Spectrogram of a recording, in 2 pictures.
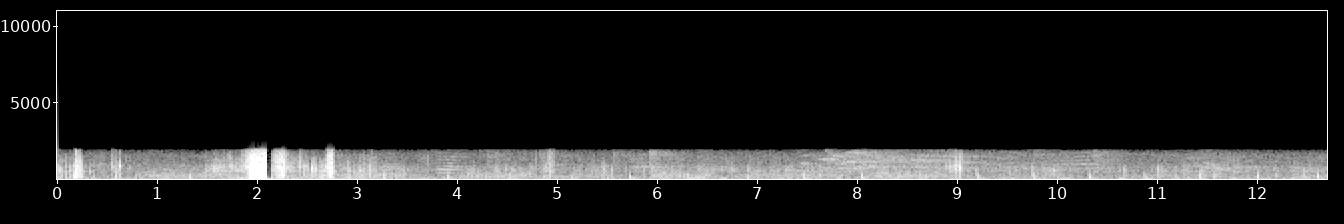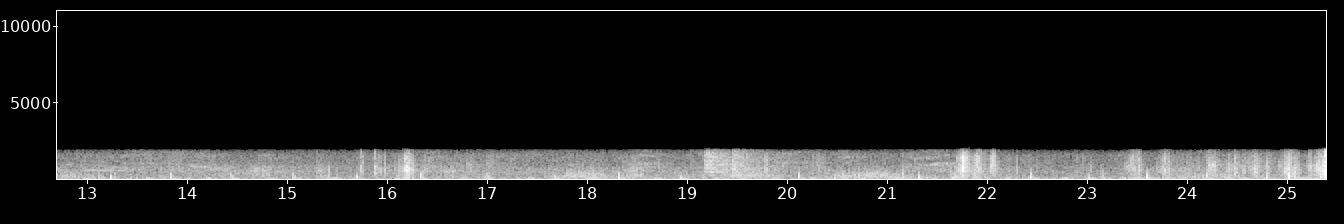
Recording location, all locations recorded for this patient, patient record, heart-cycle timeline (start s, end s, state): aortic valve (AV)
aortic valve (AV)+pulmonary valve (PV)+tricuspid valve (TV)+mitral valve (MV)
#Age: Child
#Sex: Female
#Height: 129.0 cm
#Weight: 27.7 kg
#Pregnancy status: False
#Murmur: Absent
#Murmur locations: nan
#Most audible location: nan
#Systolic murmur timing: nan
#Systolic murmur shape: nan
#Systolic murmur grading: nan
#Systolic murmur pitch: nan
#Systolic murmur quality: nan
#Diastolic murmur timing: nan
#Diastolic murmur shape: nan
#Diastolic murmur grading: nan
#Diastolic murmur pitch: nan
#Diastolic murmur quality: nan
#Outcome: Abnormal
#Campaign: 2014 screening campaign
0.00	3.24	unannotated
3.24	3.38	S1
3.38	3.60	systole
3.60	3.68	S2
3.68	3.88	diastole
3.88	3.98	S1
3.98	4.12	systole
4.12	4.20	S2
4.20	4.40	diastole
4.40	4.50	S1
4.50	4.64	systole
4.64	4.72	S2
4.72	4.88	diastole
4.88	4.98	S1
4.98	5.12	systole
5.12	5.22	S2
5.22	5.42	diastole
5.42	5.54	S1
5.54	5.70	systole
5.70	5.78	S2
5.78	5.98	diastole
5.98	6.12	S1
6.12	6.30	systole
6.30	6.46	S2
6.46	6.62	diastole
6.62	6.72	S1
6.72	6.88	systole
6.88	6.98	S2
6.98	7.18	diastole
7.18	7.30	S1
7.30	7.44	systole
7.44	7.56	S2
7.56	7.76	diastole
7.76	7.88	S1
7.88	8.04	systole
8.04	8.14	S2
8.14	8.34	diastole
8.34	8.48	S1
8.48	8.62	systole
8.62	8.74	S2
8.74	8.94	diastole
8.94	9.06	S1
9.06	9.20	systole
9.20	9.30	S2
9.30	9.50	diastole
9.50	9.60	S1
9.60	9.76	systole
9.76	9.86	S2
9.86	10.04	diastole
10.04	10.14	S1
10.14	10.32	systole
10.32	10.42	S2
10.42	10.60	diastole
10.60	10.70	S1
10.70	10.86	systole
10.86	10.96	S2
10.96	11.16	diastole
11.16	11.26	S1
11.26	11.42	systole
11.42	11.52	S2
11.52	11.74	diastole
11.74	11.84	S1
11.84	12.00	systole
12.00	12.10	S2
12.10	12.34	diastole
12.34	12.44	S1
12.44	12.60	systole
12.60	12.70	S2
12.70	12.92	diastole
12.92	13.02	S1
13.02	13.20	systole
13.20	13.32	S2
13.32	13.56	diastole
13.56	13.66	S1
13.66	13.78	systole
13.78	13.92	S2
13.92	14.16	diastole
14.16	14.26	S1
14.26	14.42	systole
14.42	14.54	S2
14.54	14.78	diastole
14.78	14.88	S1
14.88	15.04	systole
15.04	15.16	S2
15.16	15.40	diastole
15.40	15.52	S1
15.52	15.74	systole
15.74	15.84	S2
15.84	16.06	diastole
16.06	16.24	S1
16.24	16.42	systole
16.42	16.50	S2
16.50	16.72	diastole
16.72	16.82	S1
16.82	16.98	systole
16.98	17.08	S2
17.08	17.30	diastole
17.30	17.44	S1
17.44	17.64	systole
17.64	17.76	S2
17.76	17.96	diastole
17.96	18.12	S1
18.12	18.30	systole
18.30	18.42	S2
18.42	18.64	diastole
18.64	18.74	S1
18.74	18.90	systole
18.90	19.02	S2
19.02	19.22	diastole
19.22	19.34	S1
19.34	19.48	systole
19.48	19.62	S2
19.62	19.84	diastole
19.84	19.94	S1
19.94	20.10	systole
20.10	20.22	S2
20.22	20.42	diastole
20.42	20.52	S1
20.52	20.68	systole
20.68	20.82	S2
20.82	20.97	diastole
20.97	25.39	unannotated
